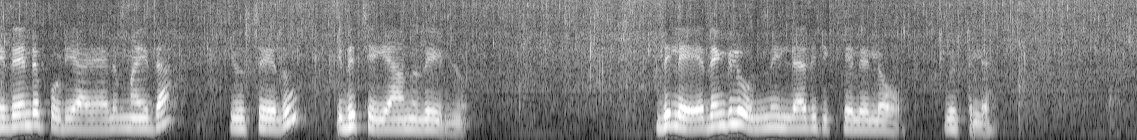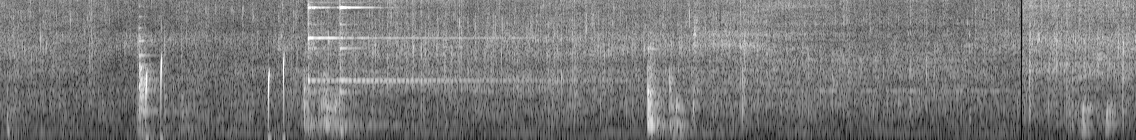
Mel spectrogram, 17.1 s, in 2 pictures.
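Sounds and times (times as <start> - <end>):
fish sizzling in a pan: 0.0 - 10.7, 11.6 - 17.0
bell ding: 10.6 - 13.8.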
